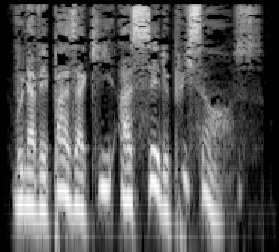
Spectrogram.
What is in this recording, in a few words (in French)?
low power, VOICES fr NARRATOR; Fate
